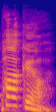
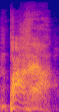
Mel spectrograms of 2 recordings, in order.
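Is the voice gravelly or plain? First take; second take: plain; gravelly. First: The word is said in a plain, smooth voice. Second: The word is said in a rough, gravelly voice. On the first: It refers to friendly European people. "That's cool" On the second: It refers to European people who do you wrong. "you need to put a little bit of gravel in the voice"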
